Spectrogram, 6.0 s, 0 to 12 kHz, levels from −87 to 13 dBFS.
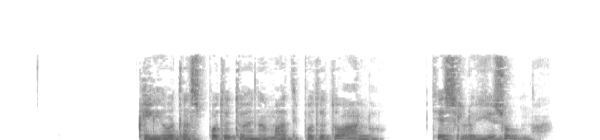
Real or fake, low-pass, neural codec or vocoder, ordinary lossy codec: real; 7.2 kHz; none; MP3, 32 kbps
